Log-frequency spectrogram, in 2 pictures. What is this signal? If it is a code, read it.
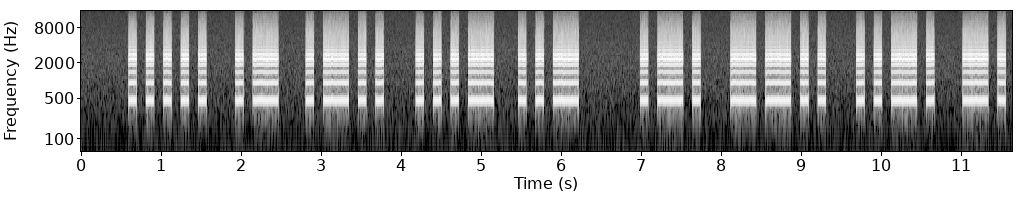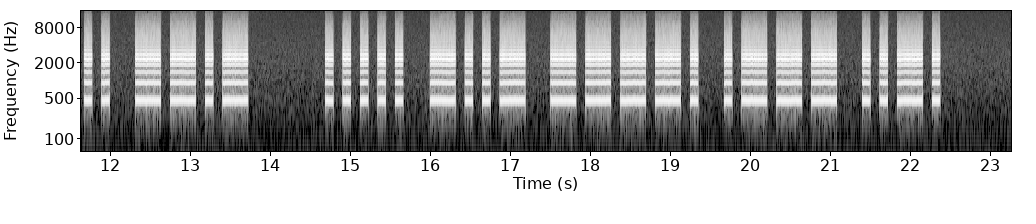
Morse code, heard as a buzzer, hand-sent with a paddle, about 11 wpm. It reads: 5ALVU RZFBQ 5X9JF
